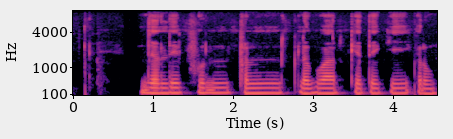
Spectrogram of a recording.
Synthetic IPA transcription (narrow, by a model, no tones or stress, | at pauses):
d͡ʒɐld̪ipʰulpʰɐlləɡwaːɾket̪eːkikəɾũː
